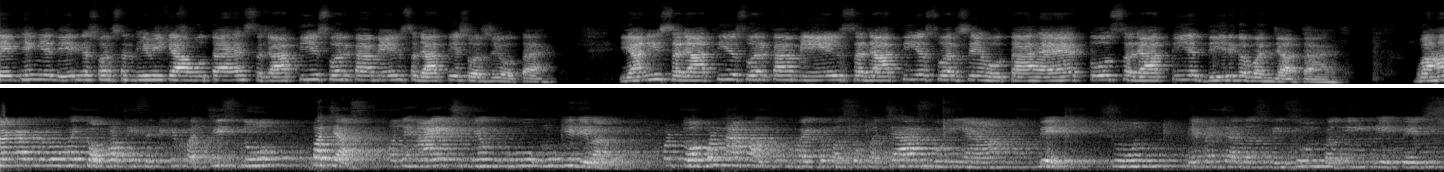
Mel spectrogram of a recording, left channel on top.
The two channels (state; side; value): different; both; correlation -0.01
